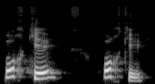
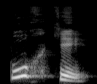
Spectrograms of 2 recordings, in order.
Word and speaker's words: porque: So P followed by Q can be an abbreviation for both, because actually they are pronounced the same. There's no difference between them. We say porque, right? Or porque also, porque.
